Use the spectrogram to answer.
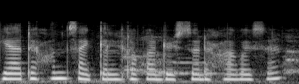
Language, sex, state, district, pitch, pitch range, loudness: Assamese, female, Assam, Kamrup Metropolitan, 245 Hz, 235-260 Hz, -15 LUFS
